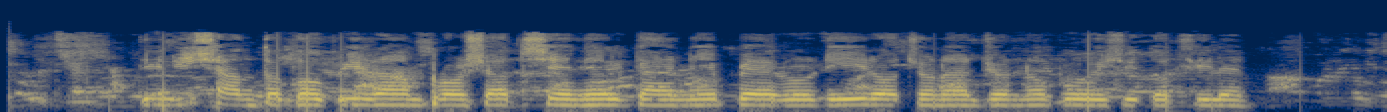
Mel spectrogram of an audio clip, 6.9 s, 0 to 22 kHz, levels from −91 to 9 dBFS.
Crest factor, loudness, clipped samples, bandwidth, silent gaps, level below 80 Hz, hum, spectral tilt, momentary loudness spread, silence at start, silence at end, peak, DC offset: 12 dB; -13 LUFS; under 0.1%; 8 kHz; none; -50 dBFS; none; -4 dB/octave; 12 LU; 0.05 s; 0 s; 0 dBFS; under 0.1%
